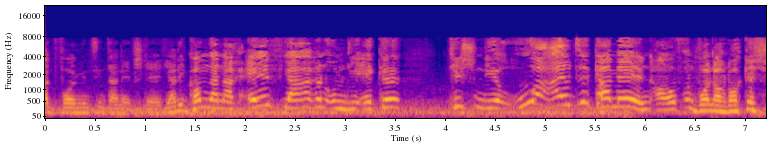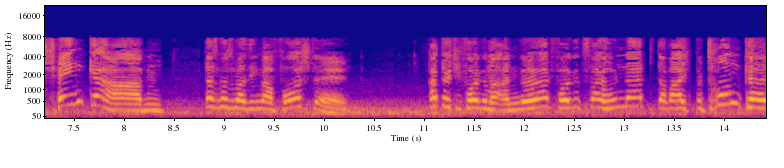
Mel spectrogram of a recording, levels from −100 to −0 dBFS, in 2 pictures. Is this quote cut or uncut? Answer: uncut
